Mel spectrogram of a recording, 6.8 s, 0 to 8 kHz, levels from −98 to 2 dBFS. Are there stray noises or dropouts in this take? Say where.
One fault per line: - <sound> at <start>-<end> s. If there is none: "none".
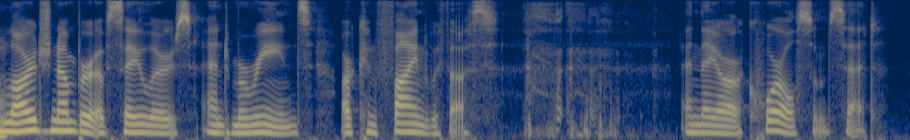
- laugh at 3.9-5.0 s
